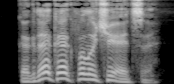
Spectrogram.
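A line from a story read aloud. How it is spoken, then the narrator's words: Calm reply. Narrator (Russian): спокойно ответил Павлов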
